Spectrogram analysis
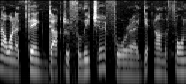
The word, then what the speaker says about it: Felice: come up that's and my last name is pronounced Felicia is spelled f as in Frank Yale I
